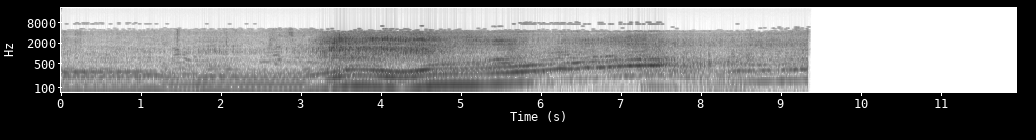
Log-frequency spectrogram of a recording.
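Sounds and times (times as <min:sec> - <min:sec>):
car engine revving: 0:00.0 - 0:09.4.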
